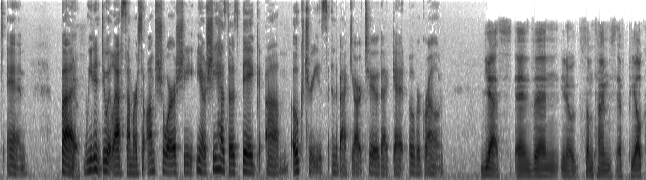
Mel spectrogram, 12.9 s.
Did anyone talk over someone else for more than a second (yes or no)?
no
